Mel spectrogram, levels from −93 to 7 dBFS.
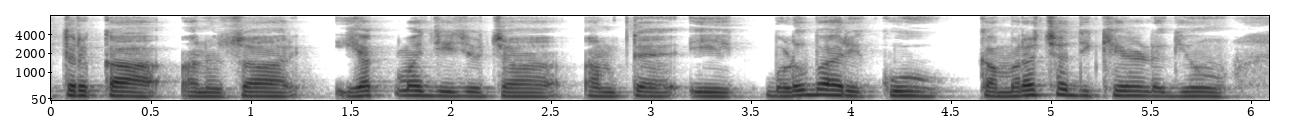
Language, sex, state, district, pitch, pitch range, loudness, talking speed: Hindi, male, Uttarakhand, Uttarkashi, 150 Hz, 145-165 Hz, -16 LUFS, 175 wpm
